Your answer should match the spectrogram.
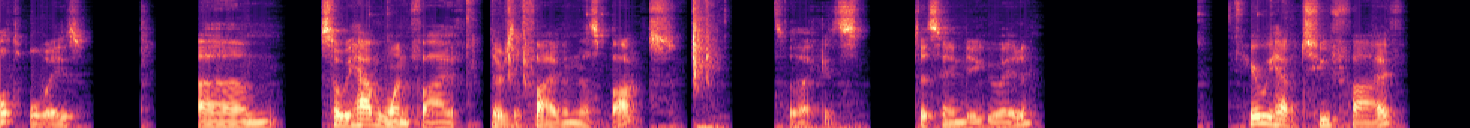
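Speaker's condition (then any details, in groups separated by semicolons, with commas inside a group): No condition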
